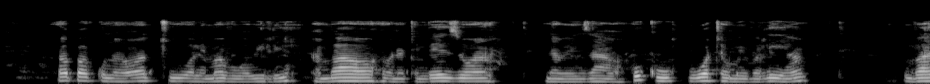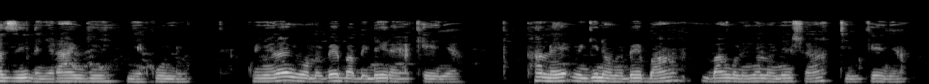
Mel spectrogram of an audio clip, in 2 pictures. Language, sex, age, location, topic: Swahili, male, 25-35, Wajir, education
